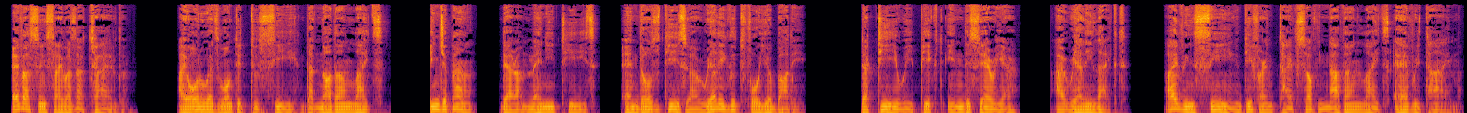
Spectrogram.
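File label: Japanese, male, English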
